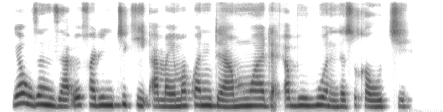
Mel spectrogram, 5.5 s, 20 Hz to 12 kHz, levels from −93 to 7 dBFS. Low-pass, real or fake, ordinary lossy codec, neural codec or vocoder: 10.8 kHz; fake; none; codec, 24 kHz, 1.2 kbps, DualCodec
